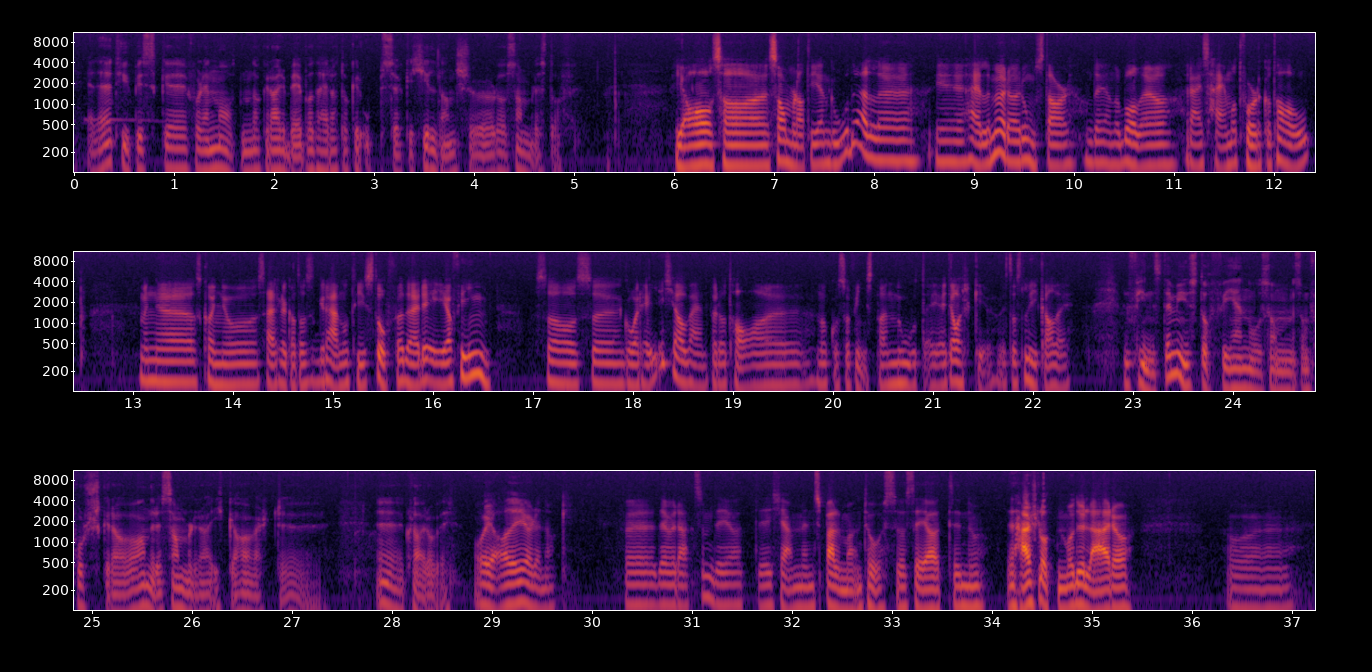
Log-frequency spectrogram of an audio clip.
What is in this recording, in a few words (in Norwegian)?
Tale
